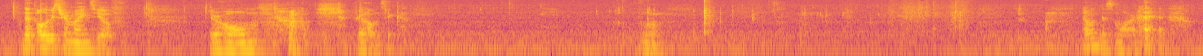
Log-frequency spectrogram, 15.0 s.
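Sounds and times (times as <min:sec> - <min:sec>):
person chewing crunchy snack: 0:07.4 - 0:08.3, 0:08.9 - 0:12.8.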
